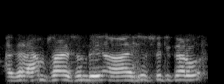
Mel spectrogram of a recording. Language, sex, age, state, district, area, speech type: Kashmiri, male, 45-60, Jammu and Kashmir, Ganderbal, rural, conversation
